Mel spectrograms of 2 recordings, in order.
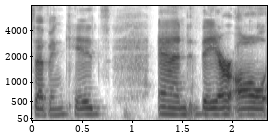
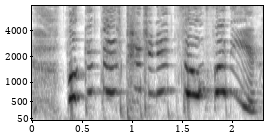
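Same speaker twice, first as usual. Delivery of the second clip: imitating mom laughing through the words, much higher and louder; laughing hysterically; 5 dB louder than usual. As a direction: squeal it like mom cracking up. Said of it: "she's just laughing hysterically".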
